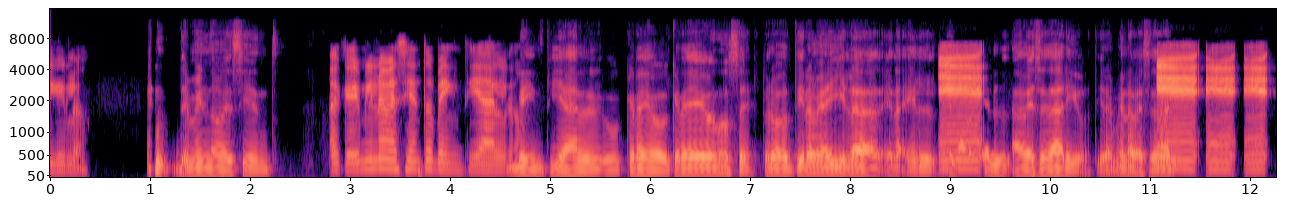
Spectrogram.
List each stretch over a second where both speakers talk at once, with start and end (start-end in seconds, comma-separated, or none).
none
